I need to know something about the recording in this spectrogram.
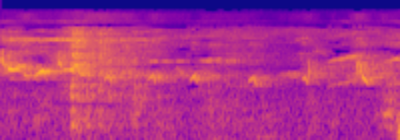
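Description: Small songbird chirping a quick series of short, high notes.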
